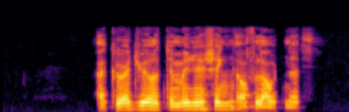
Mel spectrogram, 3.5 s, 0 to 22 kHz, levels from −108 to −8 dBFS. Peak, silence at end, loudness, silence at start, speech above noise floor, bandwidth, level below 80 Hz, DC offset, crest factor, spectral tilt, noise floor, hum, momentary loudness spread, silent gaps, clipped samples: -2 dBFS; 0.4 s; -17 LUFS; 0.95 s; 70 dB; 8 kHz; -62 dBFS; under 0.1%; 16 dB; -6.5 dB/octave; -86 dBFS; none; 12 LU; none; under 0.1%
